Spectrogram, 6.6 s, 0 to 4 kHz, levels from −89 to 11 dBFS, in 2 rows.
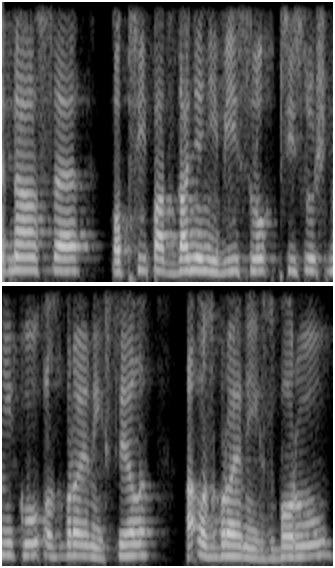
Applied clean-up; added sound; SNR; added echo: neural mask model Resemble Enhance denoiser.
